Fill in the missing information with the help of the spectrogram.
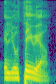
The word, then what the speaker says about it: eleutheria: Now, freedom comes from the Greek word eleutheria. Eleutheria is spelled E-L-E-U-T-H-E-R-I-A. Eleutheria. E-L-E-U-T-H-E-R-I-A.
